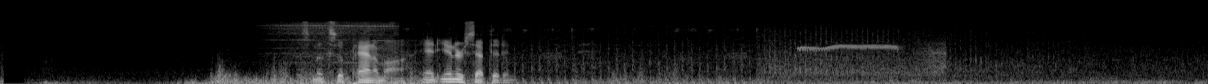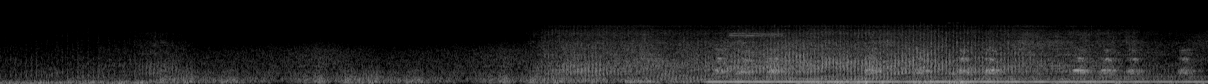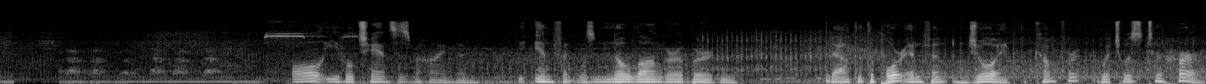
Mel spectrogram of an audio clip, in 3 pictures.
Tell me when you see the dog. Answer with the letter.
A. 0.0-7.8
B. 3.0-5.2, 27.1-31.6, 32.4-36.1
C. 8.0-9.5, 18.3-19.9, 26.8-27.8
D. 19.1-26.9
D.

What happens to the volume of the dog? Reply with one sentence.
The loudness of the dog goes down.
